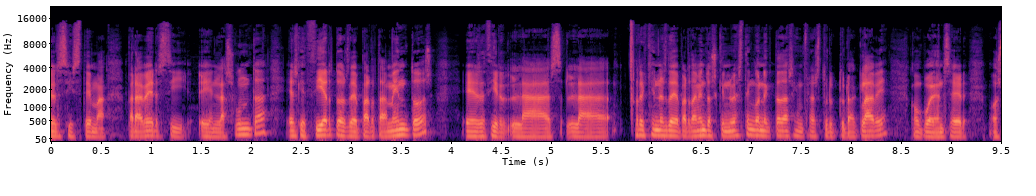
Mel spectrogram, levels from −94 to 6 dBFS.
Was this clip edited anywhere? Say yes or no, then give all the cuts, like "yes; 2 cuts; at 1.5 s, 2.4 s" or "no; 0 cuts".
yes; 3 cuts; at 1.8 s, 2.5 s, 5.8 s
